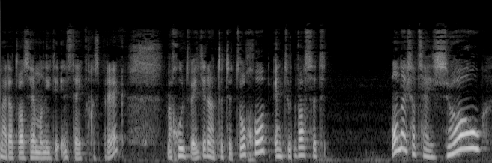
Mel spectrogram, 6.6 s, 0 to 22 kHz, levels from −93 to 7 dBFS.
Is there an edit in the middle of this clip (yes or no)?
yes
